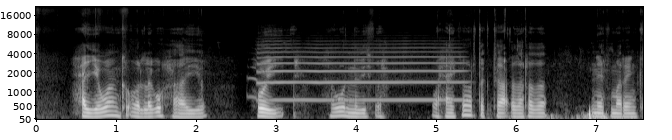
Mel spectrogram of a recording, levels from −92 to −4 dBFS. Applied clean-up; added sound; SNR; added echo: none; Trumpet; 11 dB; none.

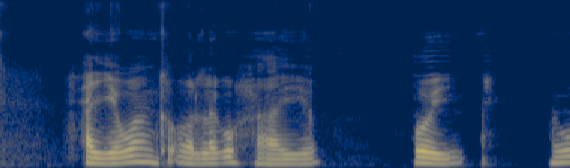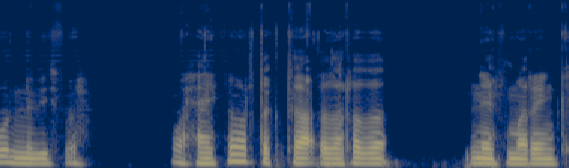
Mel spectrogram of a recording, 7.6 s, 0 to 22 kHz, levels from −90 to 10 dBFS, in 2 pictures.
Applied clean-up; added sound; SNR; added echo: neural mask model DeepFilterNet 3.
